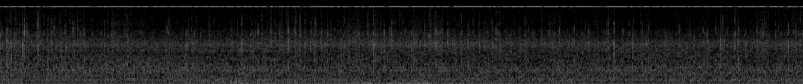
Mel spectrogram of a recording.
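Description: Steady patter of water drops on the water and shore, an even hiss of many fine ticks with no single loud event.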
